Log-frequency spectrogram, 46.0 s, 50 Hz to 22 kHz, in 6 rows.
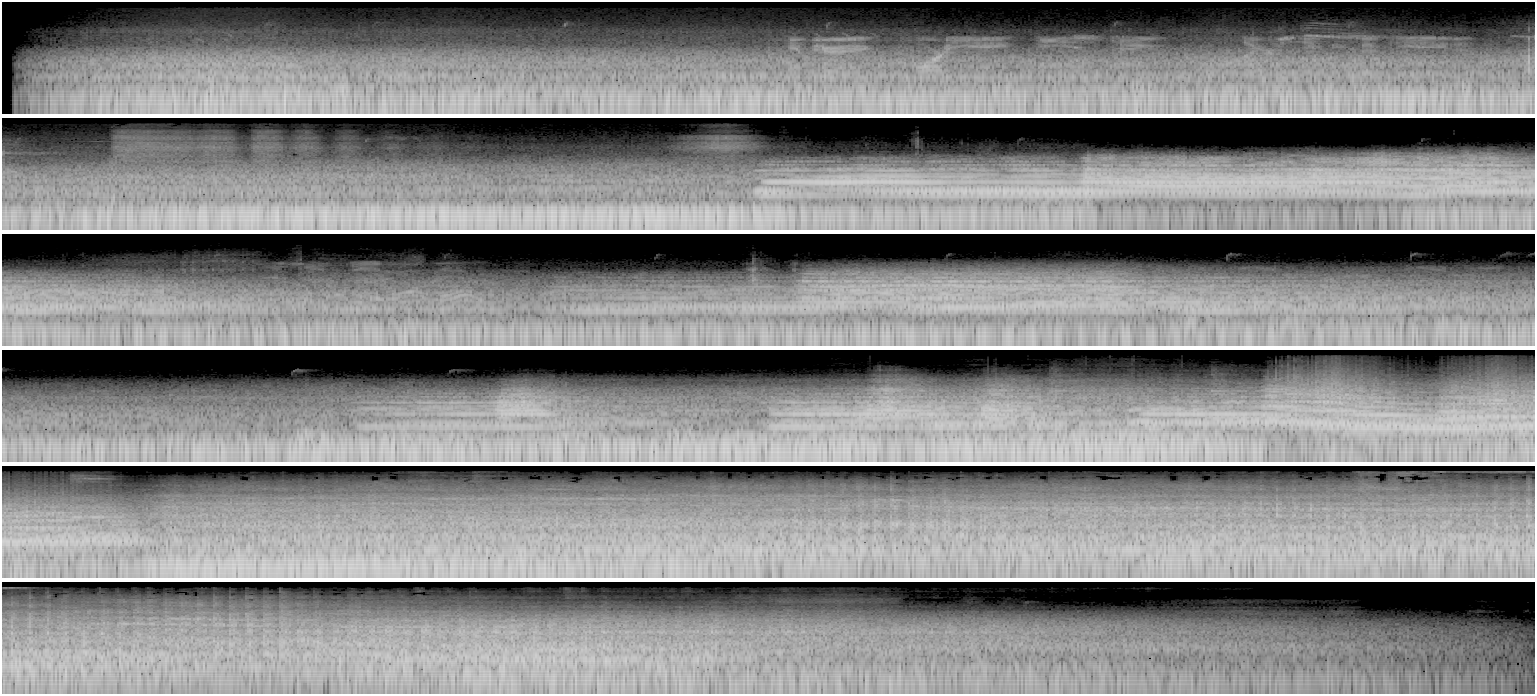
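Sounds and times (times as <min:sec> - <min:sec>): low engine rumble: 0:00.7 - 0:11.9
train wheels on rails: 0:04.6 - 0:11.5, 0:30.2 - 0:45.0
locomotive air horn blasts: 0:11.2 - 0:16.4, 0:18.0 - 0:22.4, 0:24.8 - 0:31.5.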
